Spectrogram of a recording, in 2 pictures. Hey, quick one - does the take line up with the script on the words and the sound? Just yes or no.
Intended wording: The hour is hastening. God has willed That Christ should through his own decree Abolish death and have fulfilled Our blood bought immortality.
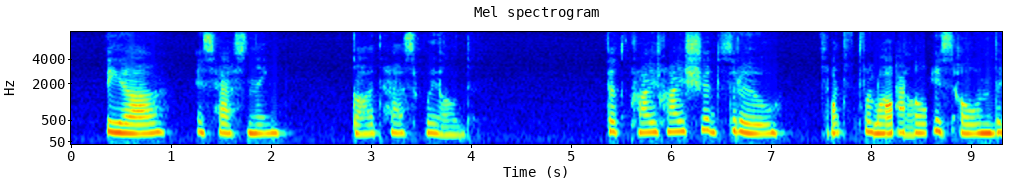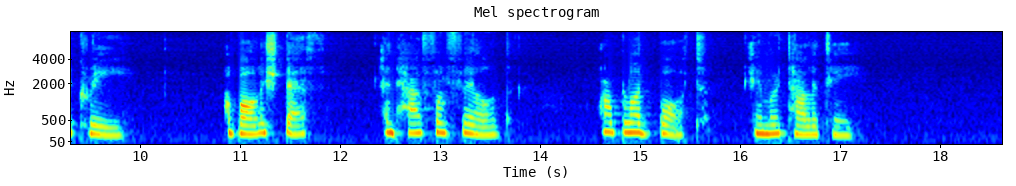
no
